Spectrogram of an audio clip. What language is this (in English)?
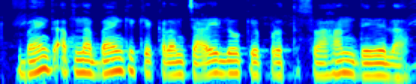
Bhojpuri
